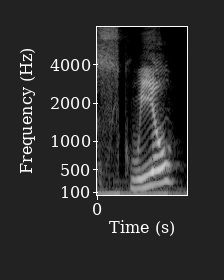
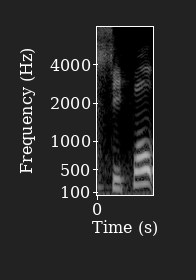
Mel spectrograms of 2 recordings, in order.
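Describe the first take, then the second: First: It is said as one word rhyming with 'meal'. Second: It is said as the two-syllable word 'sequel'. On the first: The speaker calls it right. "it is objectively and incontrovertibly pronounced Squeal" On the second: The speaker calls it wrong. "you're wrong, sequel. No, it's definitely Squeal"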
